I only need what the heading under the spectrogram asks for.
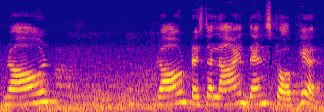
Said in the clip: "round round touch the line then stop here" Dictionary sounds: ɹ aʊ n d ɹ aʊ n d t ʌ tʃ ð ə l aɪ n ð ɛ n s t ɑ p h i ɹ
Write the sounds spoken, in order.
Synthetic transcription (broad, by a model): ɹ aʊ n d ɹ aʊ n d t ʌ tʃ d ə l aɪ n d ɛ n s t ɑ p h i ɹ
